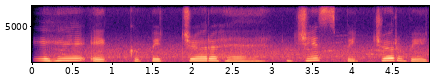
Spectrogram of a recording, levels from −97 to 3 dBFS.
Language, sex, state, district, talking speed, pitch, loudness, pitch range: Punjabi, female, Punjab, Kapurthala, 85 wpm, 255 Hz, -17 LUFS, 220-280 Hz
